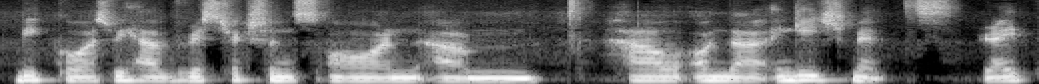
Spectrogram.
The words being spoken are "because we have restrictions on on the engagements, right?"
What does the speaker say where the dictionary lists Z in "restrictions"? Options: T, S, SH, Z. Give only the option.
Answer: S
